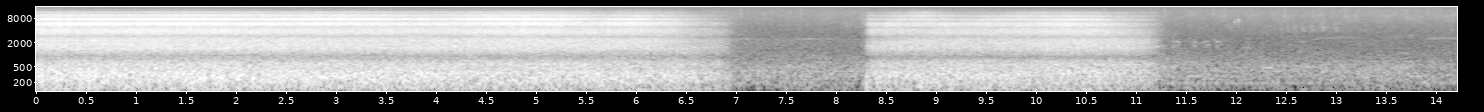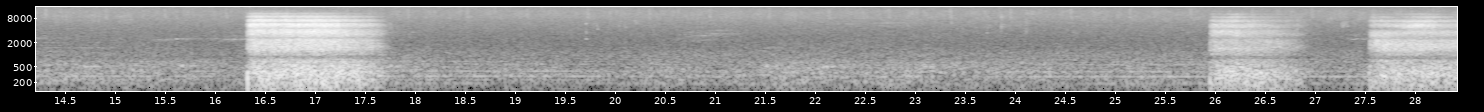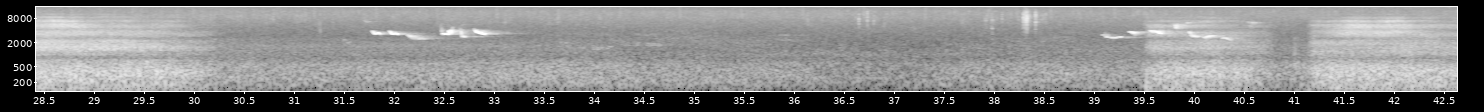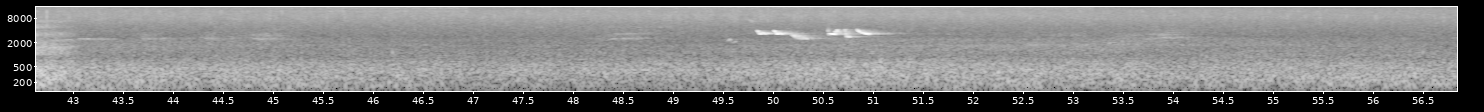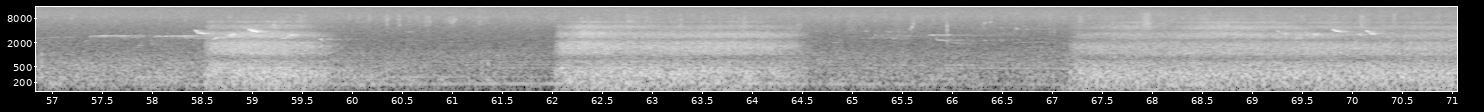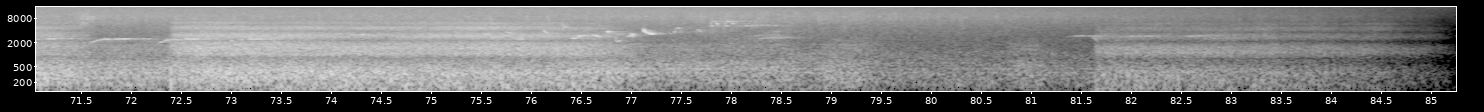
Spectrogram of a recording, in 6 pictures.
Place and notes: Lithuania, Utena, hot air baloon over forest
sounds from Lithuanian XIX hot air balloons championship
